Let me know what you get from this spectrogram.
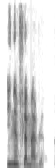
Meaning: nonflammable
- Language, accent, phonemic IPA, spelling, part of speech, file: French, France, /i.nɛ̃.fla.mabl/, ininflammable, adjective, LL-Q150 (fra)-ininflammable.wav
